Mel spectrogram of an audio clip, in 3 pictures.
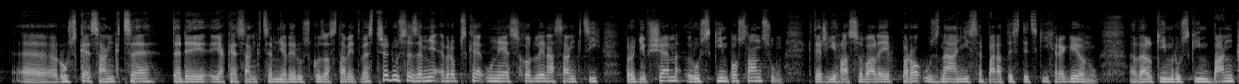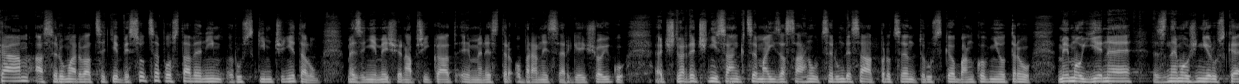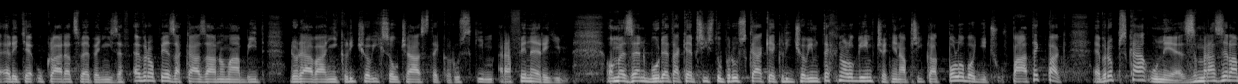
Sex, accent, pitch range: male, native, 120-145 Hz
